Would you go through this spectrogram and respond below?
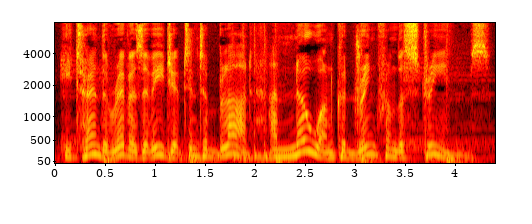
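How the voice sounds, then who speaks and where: Higher-pitched male scripture narrator over music. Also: sing-song, normal speed. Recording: music bed under the voice.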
